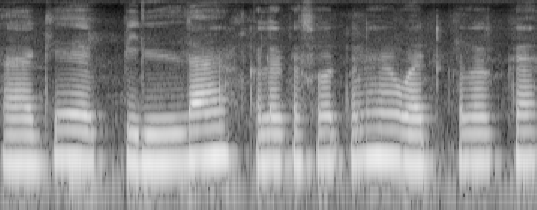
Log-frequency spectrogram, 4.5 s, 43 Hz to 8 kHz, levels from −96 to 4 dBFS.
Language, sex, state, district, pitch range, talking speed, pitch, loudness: Hindi, male, Odisha, Sambalpur, 145-155 Hz, 135 wpm, 145 Hz, -14 LUFS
